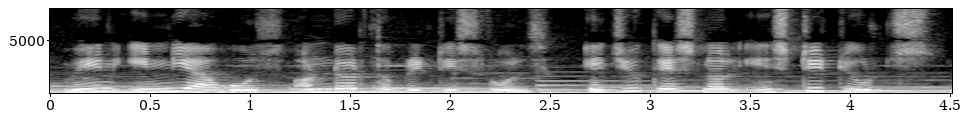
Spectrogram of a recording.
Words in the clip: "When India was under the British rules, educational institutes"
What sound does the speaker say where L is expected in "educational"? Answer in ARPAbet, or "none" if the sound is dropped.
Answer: L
